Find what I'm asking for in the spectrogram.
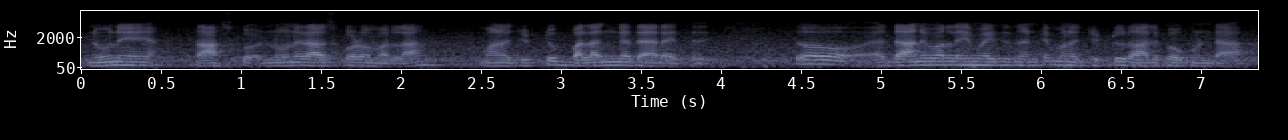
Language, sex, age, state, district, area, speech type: Telugu, male, 30-45, Telangana, Hyderabad, rural, spontaneous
